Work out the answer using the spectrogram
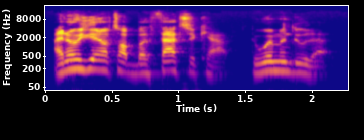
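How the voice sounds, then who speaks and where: A man's voice: a little high, lively intonation, rapid-fire. A man hosting a reaction video, talking in slang, repeating himself and laughing. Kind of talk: casual reaction commentary.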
